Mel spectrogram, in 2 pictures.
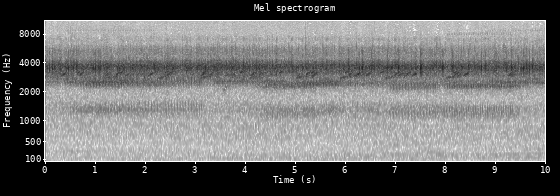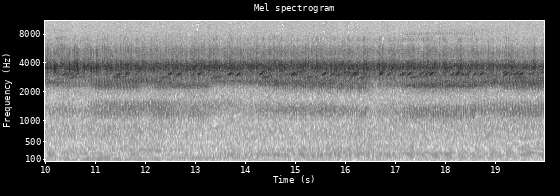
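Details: Nighttime chorus of tree frogs in a North Carolina backwoods swamp: steady high-pitched trilling wall of sound, with a lower droning band that cuts in and out every few seconds.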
